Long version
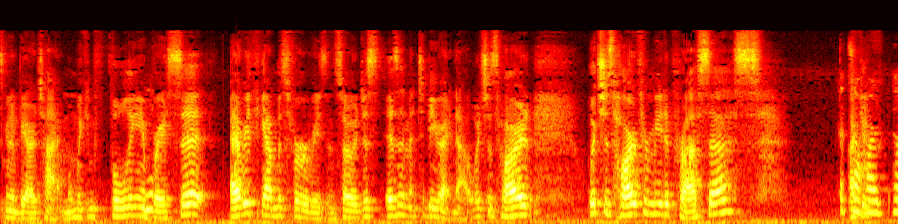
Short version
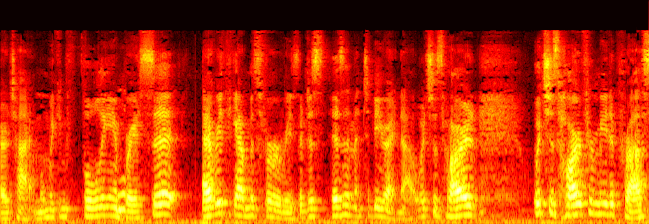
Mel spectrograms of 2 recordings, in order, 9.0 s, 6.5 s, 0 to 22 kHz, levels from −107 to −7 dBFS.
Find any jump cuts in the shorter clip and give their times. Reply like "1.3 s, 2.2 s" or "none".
3.0 s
